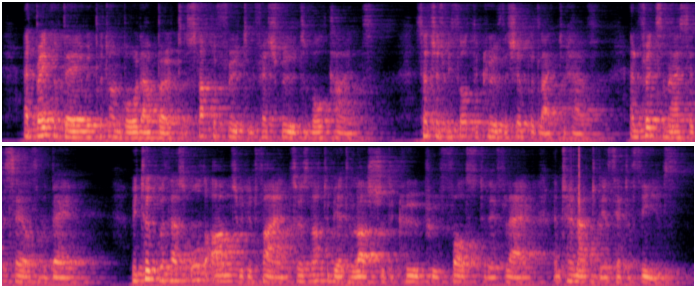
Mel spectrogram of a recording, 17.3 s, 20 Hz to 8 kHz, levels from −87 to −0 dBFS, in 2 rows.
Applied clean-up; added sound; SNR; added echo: none; Wood; 13 dB; reverberation time 1.1 s.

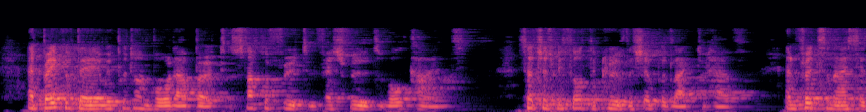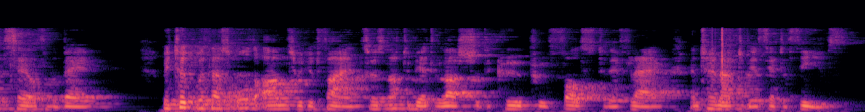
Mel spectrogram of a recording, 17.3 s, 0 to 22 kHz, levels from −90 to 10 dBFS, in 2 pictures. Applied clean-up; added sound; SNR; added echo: classical method WPE with log-MMSE.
